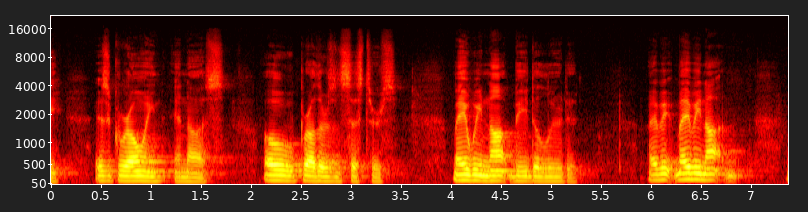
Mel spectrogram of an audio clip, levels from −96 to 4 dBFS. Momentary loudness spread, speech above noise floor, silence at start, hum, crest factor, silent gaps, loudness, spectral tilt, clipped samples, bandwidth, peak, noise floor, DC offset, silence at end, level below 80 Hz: 18 LU; 38 dB; 0 s; none; 20 dB; none; -21 LUFS; -7.5 dB/octave; under 0.1%; 11.5 kHz; -2 dBFS; -59 dBFS; under 0.1%; 0.45 s; -66 dBFS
